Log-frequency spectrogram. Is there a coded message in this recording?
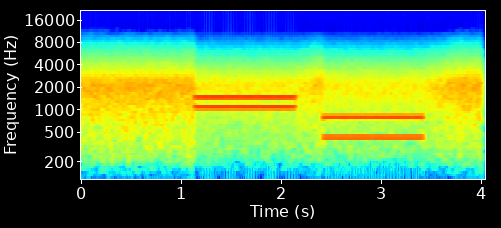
Yes: aircraft SELCAL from 1.2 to 3.5 s, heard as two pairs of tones, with radio static. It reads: PS-DK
